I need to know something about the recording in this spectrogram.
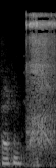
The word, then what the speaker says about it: pecan: It's pronounced pecan.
